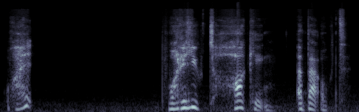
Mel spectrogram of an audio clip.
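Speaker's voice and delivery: snarled. A narrator's reading. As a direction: snap back in disbelief. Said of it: "She snarled".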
